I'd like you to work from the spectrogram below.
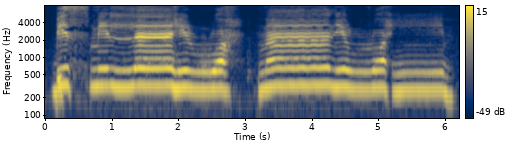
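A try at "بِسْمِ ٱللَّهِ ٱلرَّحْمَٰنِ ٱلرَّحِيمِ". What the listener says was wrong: হার উচ্চারণটা ঠিক না। বিসমিল্লাহির রহমানির রহিম। এটা বলো।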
